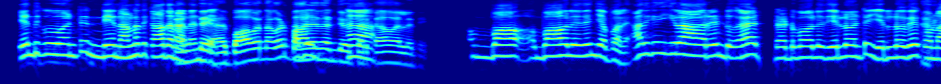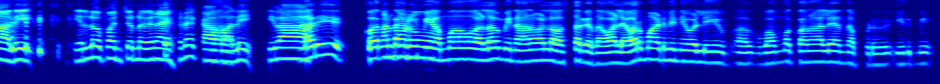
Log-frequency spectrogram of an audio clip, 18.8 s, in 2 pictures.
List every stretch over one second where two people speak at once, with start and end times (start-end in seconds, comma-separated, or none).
none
